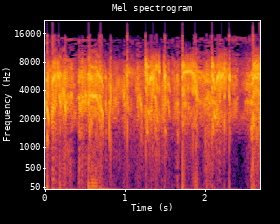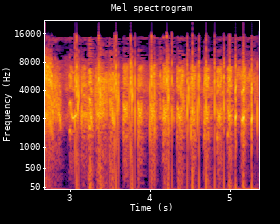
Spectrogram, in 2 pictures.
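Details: Dense swiftlet chatter made as a lure for outdoor and indoor speakers: many high, buzzy twitters overlap into a busy wall of sound, easing slightly near the end into separate chirps.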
